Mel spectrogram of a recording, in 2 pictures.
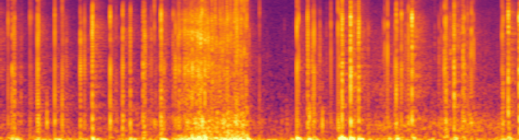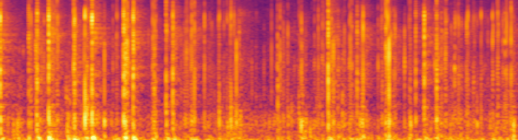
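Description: Long nails scratch across the studded surface of a white faux-leather clutch bag. The result is a dense run of sharp, bright clicks and crackly scrapes, with a louder sustained rasp near the two-second mark.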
